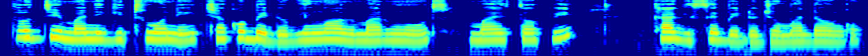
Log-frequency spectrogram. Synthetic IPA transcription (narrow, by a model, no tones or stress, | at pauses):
t̪ot̚d͡ʒimaniɡitʰwonit͡ʃakobedoɡɪŋɔlmarŋutmat̪ɔpi | kʰaɡɪsebedod͡ʒɔmadɔŋɡɔ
